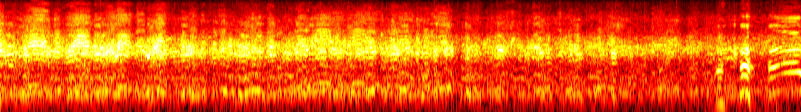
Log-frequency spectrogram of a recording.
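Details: Spooked free-range domestic ducks in a pen in Ontario, Canada, one morning, a crowded chorus of rapid raspy quacks from many birds, slightly fading midway, with a brief higher sound near the end.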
